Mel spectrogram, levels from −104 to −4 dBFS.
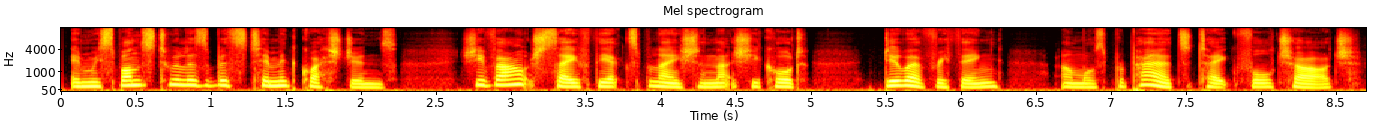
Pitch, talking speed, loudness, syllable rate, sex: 180 Hz, 150 wpm, -20 LUFS, 5.5 syllables/s, female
